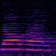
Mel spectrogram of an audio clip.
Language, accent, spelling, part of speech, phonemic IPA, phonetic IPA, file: Armenian, Eastern Armenian, լողալ, verb, /loˈʁɑl/, [loʁɑ́l], Hy-լողալ.ogg
- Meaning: 1. to swim 2. to float, to drift 3. to sail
